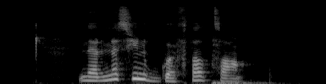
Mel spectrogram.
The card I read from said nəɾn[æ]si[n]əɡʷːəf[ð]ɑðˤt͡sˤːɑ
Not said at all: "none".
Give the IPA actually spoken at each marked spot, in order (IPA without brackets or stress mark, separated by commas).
æ, n, θ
